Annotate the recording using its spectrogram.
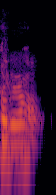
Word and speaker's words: Couderay: Did you say Corduroy? – Am I saying that wrong? It's spelled phonetically. It looks like Corduroy. Corduroy? – Ends with an A. – Oh, no. Did I get Couderay. – Couderay. Oh, is that how you say it?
